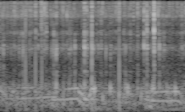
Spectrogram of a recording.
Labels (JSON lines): {"label": "biophony, cascading saw", "recorder": "HydroMoth"}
